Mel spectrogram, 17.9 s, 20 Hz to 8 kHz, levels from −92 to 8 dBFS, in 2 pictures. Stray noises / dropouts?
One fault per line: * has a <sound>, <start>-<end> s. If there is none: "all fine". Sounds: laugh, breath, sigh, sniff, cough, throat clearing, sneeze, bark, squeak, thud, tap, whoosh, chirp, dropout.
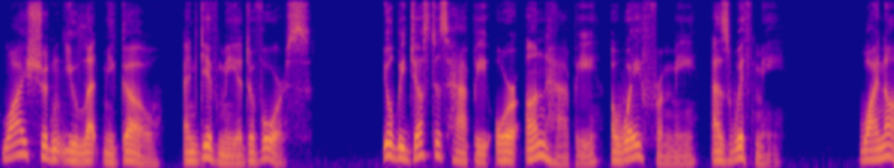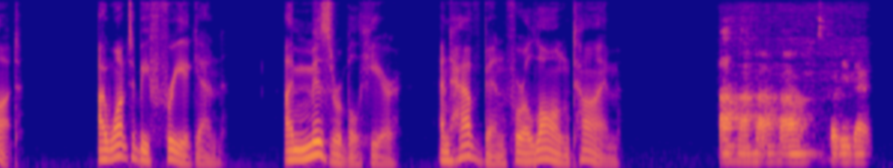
* has a laugh, 16.1-17.7 s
